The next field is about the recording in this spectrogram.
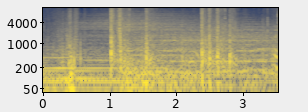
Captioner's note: gun shots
